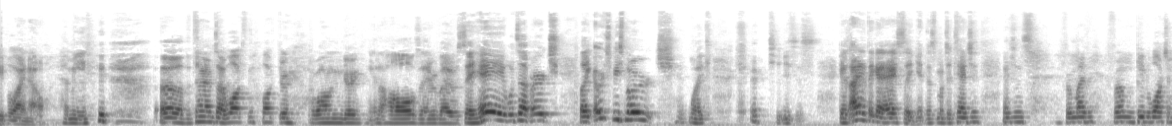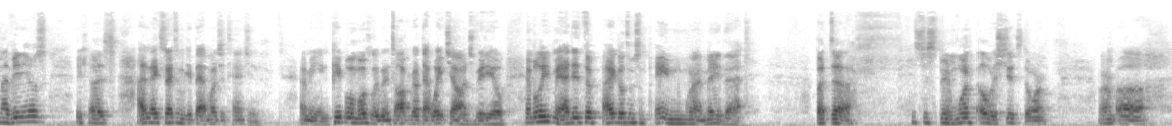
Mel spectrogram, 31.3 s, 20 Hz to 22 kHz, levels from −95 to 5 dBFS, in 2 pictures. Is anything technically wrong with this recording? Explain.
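Yes, there are two problems.

Channel delay (comb filtering) runs through the whole clip. One channel arrives roughly 20 ms behind the other, and when they are summed to mono, shared content cancels at evenly spaced frequencies. The first notch sits around 20 Hz. The result is a constant rough, slightly doubled colouring. Unlike flanging, the notches never sweep, and unlike room reverb there is no decay tail.

The four abrupt pitch-and-speed shifts are likely a drift correction step. At 3.02–3.71 s, 7.11–8.38 s and 14.37–15.74 s, playback jumps about 6.24% faster and rises about 105 cents, roughly a semitone. At 24.48–25.42 s it drops 6.24% slower and about 111 cents lower. Each time it holds steady and then snaps back, which sets it apart from the continuous wavering of wow or flutter.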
